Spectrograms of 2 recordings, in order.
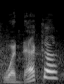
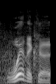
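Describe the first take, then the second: First: The middle of the word has a t sound. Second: The middle of the word has no t sound. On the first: The speaker calls it wrong. "I was gonna say like Winnetka" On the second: The speaker calls it right. "Winnica is apparently the proper pronunciation"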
